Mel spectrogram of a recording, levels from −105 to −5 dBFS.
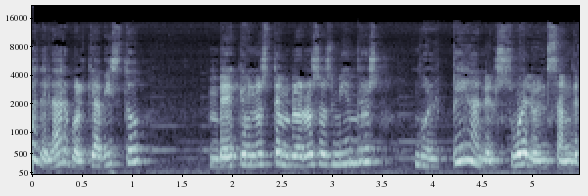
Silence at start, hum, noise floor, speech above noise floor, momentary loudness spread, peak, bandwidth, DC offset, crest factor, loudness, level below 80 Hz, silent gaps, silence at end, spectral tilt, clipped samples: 0 s; none; -54 dBFS; 27 dB; 10 LU; -8 dBFS; 14.5 kHz; under 0.1%; 20 dB; -27 LUFS; -60 dBFS; none; 0 s; -2 dB/octave; under 0.1%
